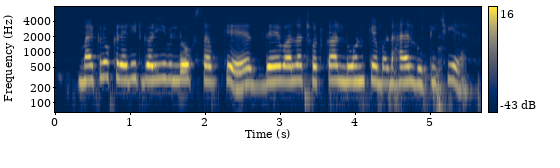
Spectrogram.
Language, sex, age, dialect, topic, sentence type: Maithili, female, 25-30, Bajjika, banking, statement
